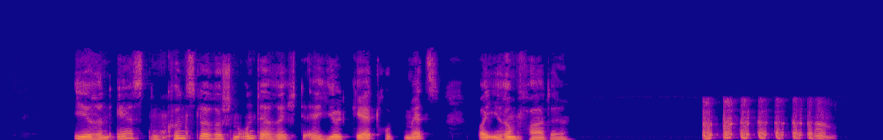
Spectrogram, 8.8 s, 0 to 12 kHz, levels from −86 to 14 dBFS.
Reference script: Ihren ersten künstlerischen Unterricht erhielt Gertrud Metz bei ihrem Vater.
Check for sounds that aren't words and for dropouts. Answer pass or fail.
fail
